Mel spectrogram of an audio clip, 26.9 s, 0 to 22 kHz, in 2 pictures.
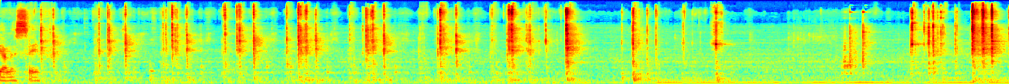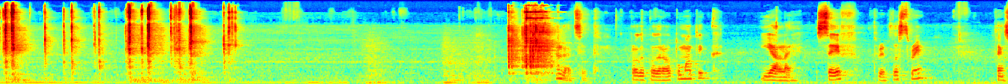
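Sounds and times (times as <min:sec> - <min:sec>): metallic clicking in a lock: 0:00.4 - 0:09.8, 0:12.2 - 0:16.7.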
